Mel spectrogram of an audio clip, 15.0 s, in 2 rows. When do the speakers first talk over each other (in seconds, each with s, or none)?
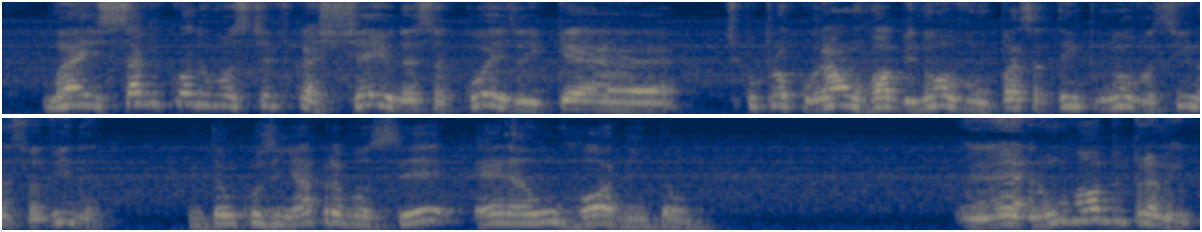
none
